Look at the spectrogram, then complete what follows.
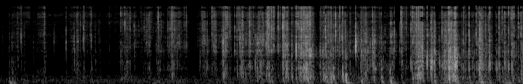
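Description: Foil wrapper of a 2017 Panini Diamond Kings baseball card pack crinkling and tearing open, quiet at first and then much louder from about two seconds in.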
